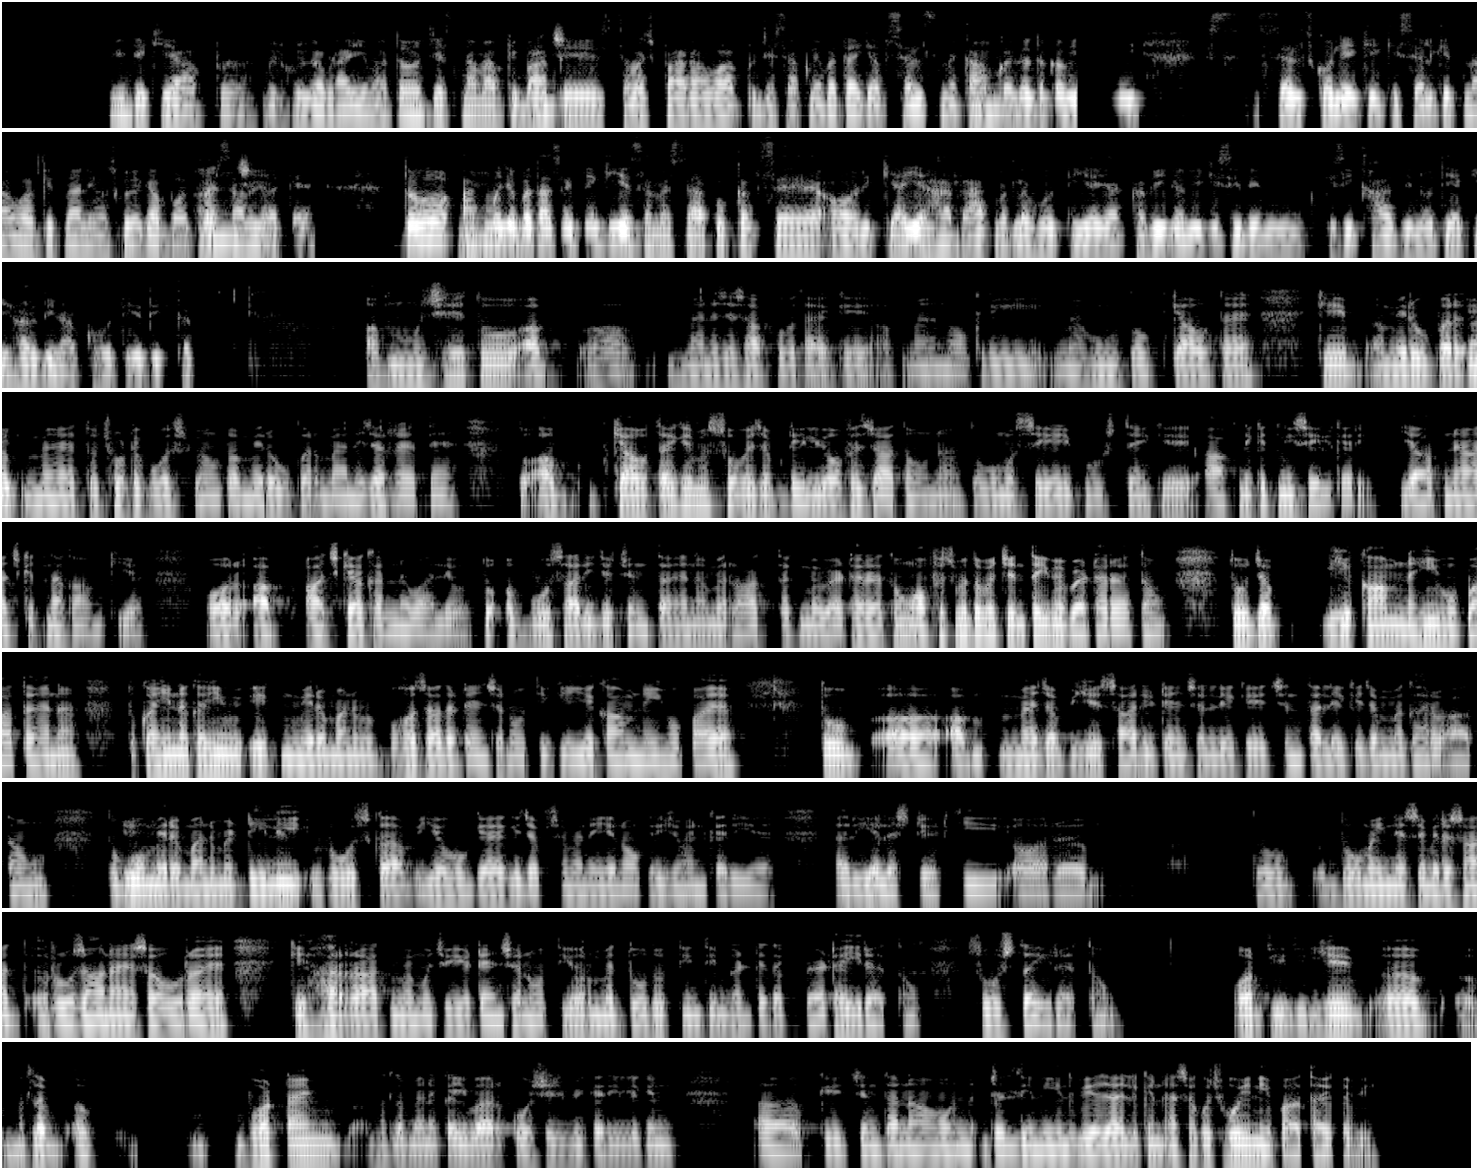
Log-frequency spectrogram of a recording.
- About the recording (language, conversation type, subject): Hindi, advice, सोने से पहले चिंता और विचारों का लगातार दौड़ना
- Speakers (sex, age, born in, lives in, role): male, 25-29, India, India, advisor; male, 25-29, India, India, user
- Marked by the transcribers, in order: in English: "सेल्स"; in English: "स स सेल्स"; in English: "सेल"; tapping; in English: "पोस्ट"; in English: "डेली ऑफ़िस"; in English: "सेल"; in English: "ऑफ़िस"; in English: "टेंशन"; in English: "टेंशन"; in English: "डेली"; in English: "जॉइन"; in English: "टेंशन"; in English: "टाइम"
